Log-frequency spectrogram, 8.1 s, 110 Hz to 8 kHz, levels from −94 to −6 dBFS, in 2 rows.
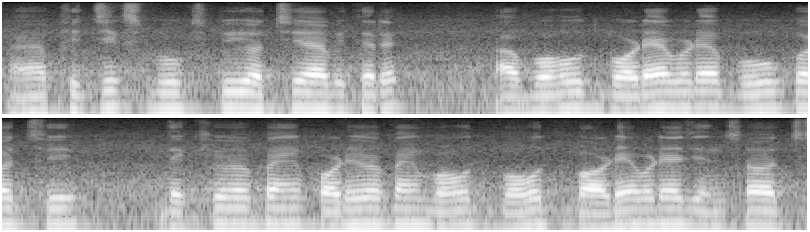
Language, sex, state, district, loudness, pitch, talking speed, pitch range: Odia, male, Odisha, Khordha, -15 LUFS, 120 Hz, 155 wpm, 115-125 Hz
